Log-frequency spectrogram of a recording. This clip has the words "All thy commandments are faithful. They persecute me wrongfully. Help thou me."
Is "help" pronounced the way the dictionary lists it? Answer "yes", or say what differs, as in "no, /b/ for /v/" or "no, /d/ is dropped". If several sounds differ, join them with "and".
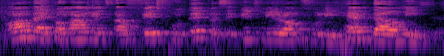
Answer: no, /l/ is dropped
